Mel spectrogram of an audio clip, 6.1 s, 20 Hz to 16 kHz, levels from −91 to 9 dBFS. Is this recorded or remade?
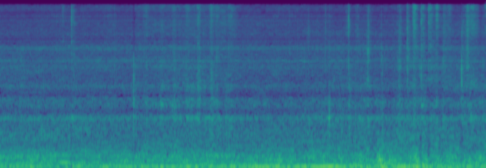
remade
